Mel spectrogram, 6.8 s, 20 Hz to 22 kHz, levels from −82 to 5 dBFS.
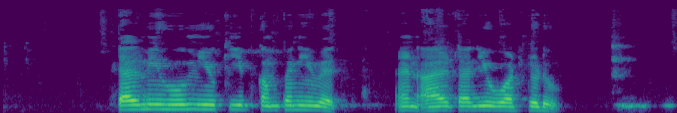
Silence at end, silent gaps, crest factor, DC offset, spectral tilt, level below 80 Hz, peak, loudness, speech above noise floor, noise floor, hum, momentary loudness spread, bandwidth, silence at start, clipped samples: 0.05 s; none; 16 dB; under 0.1%; -7 dB/octave; -68 dBFS; -6 dBFS; -21 LUFS; 52 dB; -73 dBFS; none; 18 LU; 16 kHz; 1.2 s; under 0.1%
